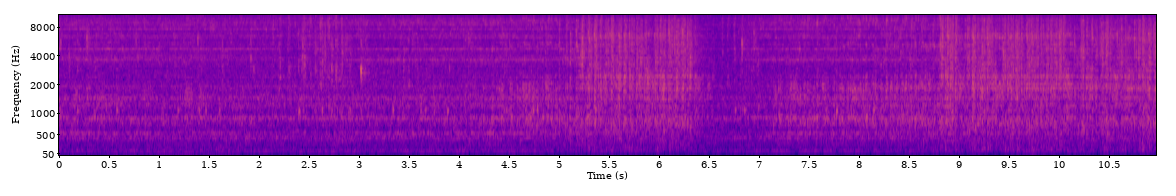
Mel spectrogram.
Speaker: notice it sounds like the injector is trying to start but the overflow is still leaking and there is a gurgling sound when the water valve is restricted further the steam air and water that sputter are doing so in a pulse this pulsation is very indicative of an air leak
